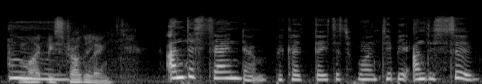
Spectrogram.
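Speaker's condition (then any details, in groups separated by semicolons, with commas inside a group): Severe to profound hearing loss; severe to profound hearing loss since premature birth, hearing aids, hears only 10 to 20 percent without aids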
